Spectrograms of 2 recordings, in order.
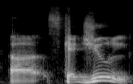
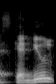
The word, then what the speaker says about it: schedule: दूं, वो है अनुसूची, जिसे इंग्लिश में स्केड्यूल कहा जाता है या स्केड्यूल कहा जाता है और आम प्रोनाउंसिएशन में से शेड्यूल बोल देते हैं।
